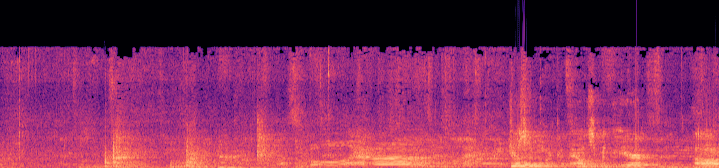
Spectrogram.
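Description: A man sings into a microphone over loudspeakers.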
